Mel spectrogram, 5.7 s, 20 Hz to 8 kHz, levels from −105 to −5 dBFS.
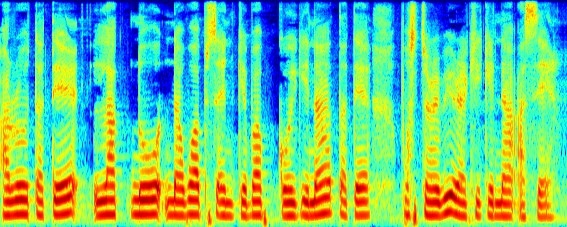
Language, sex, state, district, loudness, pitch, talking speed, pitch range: Nagamese, female, Nagaland, Dimapur, -14 LUFS, 180 Hz, 115 wpm, 175-190 Hz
